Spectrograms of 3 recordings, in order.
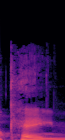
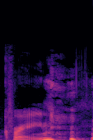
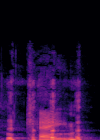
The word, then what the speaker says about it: Cayne: Oh, Kane, not Crane. Kane. – Kane the Crane. – But it's spelled like C-A-Y-N-E.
